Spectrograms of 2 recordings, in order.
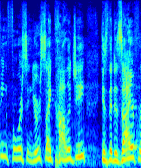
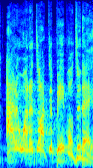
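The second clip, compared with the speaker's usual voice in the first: high, mock-whiny grumble; grumpy morning self, mocked; 11 semitones higher than usual. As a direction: play the sleepy grouch, hammed up. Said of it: "wake up in the morning and think".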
